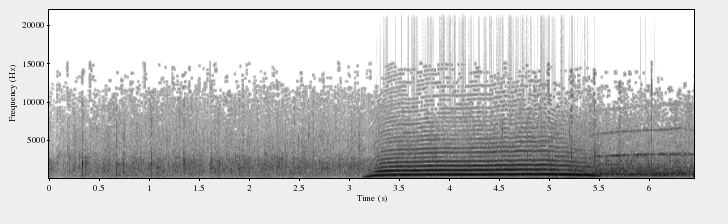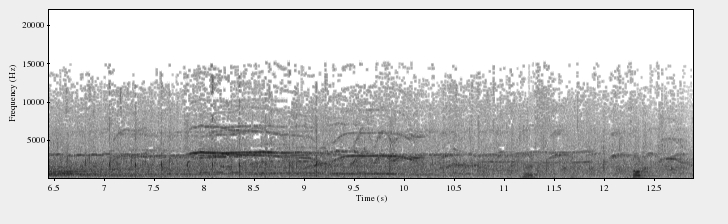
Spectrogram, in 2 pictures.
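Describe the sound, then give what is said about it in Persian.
A long, steady tonal blast sounds first, then an audience breaks into dense, sustained applause with scattered cheers that carries on to the end. “مرسی، خودتون تشویق کنین.”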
